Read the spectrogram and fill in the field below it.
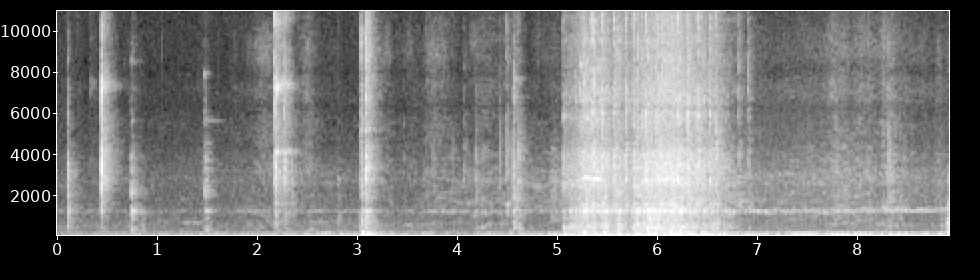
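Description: A sewing machine stitching a chudidar top gives scattered sharp clicks and taps, then a short burst of fast, whirring stitching for about two seconds before settling into a lower hum, with no voices.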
